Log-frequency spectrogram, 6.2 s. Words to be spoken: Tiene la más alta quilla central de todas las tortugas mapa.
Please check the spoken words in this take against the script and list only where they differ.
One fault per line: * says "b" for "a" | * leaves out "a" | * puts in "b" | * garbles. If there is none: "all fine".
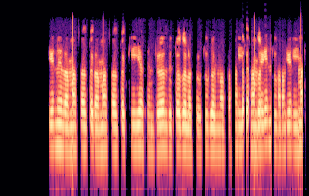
* puts in "la más alta"
* garbles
